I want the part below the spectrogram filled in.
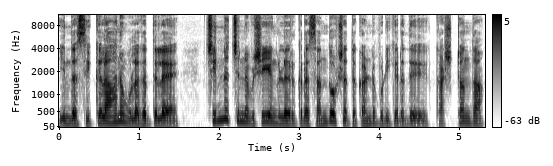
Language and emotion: Tamil, sad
